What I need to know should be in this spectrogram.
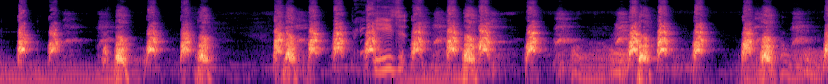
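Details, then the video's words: Pet dog barking at dogs on television: a long run of short, sharp barks in rapid bursts, several per second, with brief pauses and background television sound. "barking at dogs on TV"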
